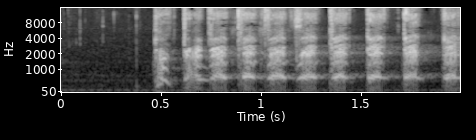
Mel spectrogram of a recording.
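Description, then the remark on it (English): A voice makes a fast run of about ten sharp, clucking clicks in steady rhythm, loud, imitating a dolphin's chatter, after a brief quiet start. “Cluck, cluck, cluck, cluck. That's the worst dolphin.”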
